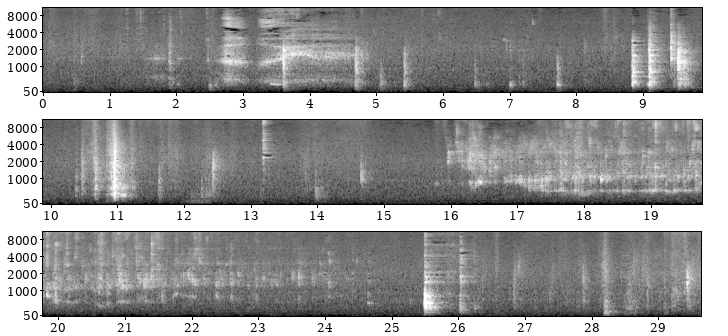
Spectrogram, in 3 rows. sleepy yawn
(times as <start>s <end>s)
2.6s 4.7s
